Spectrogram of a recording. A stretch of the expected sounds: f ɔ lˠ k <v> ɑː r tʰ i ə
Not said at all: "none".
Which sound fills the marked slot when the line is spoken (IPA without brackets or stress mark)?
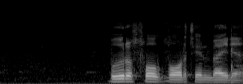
v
